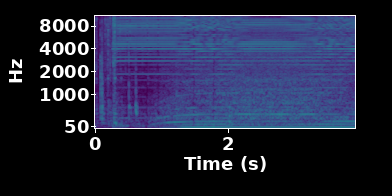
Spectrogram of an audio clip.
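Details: 1992 Mercedes 300E W124, M104 engine, hot day, battery reconnected for self-test: auxiliary fans spin up within a second, then steady even whir with low hum; normal operation.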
